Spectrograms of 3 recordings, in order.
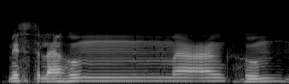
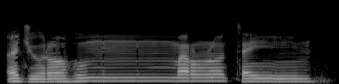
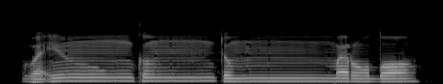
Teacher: Jadi pada huruf mim ketemu mim ini kita tasydidkan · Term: idgham mislain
